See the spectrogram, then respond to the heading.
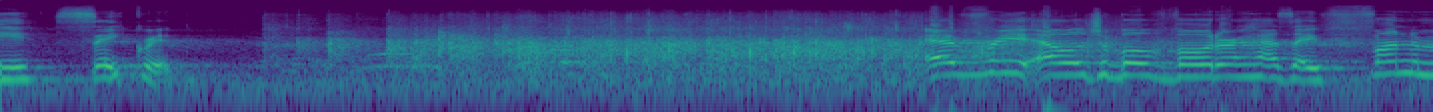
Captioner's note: applause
